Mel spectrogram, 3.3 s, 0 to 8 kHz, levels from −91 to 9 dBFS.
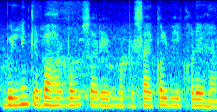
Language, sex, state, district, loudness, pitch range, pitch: Hindi, male, Bihar, West Champaran, -20 LUFS, 180-195 Hz, 185 Hz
